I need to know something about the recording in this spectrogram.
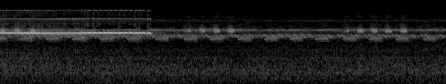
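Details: Insects calling: a loud, pure high trill holds steady for about a second and a half, then drops away to softer, rapid pulsed chirps in short bursts at the same high pitch.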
